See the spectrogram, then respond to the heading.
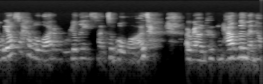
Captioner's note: laughs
